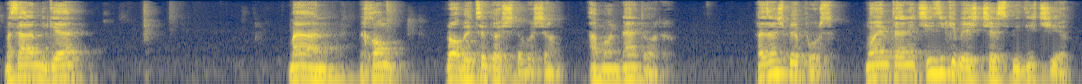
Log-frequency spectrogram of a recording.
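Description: A man's voice: mid-range voice, expressive, pauses often, slight background noise. Emphatic man giving a motivational talk. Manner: emphatic, questioning the listener. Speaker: motivational speaker.

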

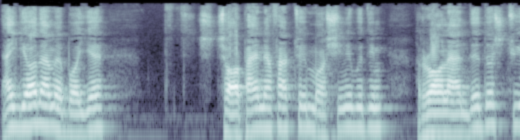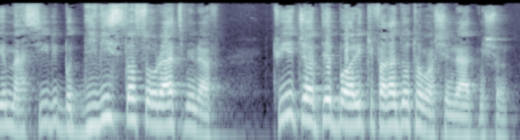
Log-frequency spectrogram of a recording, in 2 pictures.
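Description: A man's voice: fairly high pitch, warm tone. A man giving a motivational talk, earnest and reflective, asking many rhetorical questions. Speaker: speaker on self-acceptance.

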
